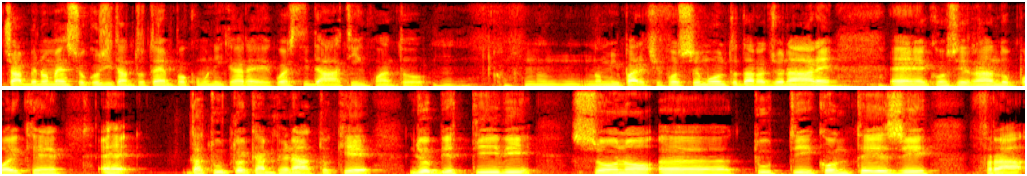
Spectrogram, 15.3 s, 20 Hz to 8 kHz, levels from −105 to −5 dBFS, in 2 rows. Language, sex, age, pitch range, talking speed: Italian, male, 30-49, 110-125 Hz, 145 wpm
